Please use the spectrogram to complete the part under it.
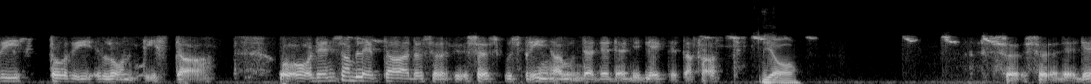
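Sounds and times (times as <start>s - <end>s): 
speech: 0.0s - 8.1s, 10.0s - 10.9s
canary singing: 6.9s - 8.3s, 9.0s - 10.1s.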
